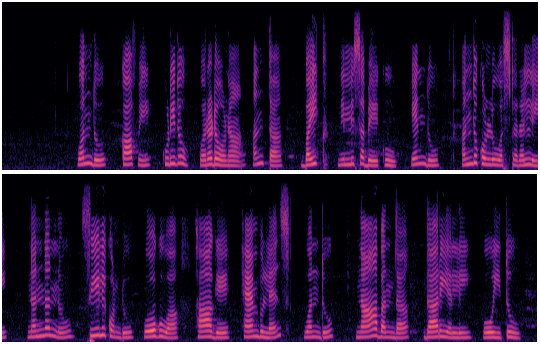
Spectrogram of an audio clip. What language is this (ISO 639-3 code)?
kan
